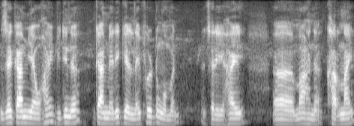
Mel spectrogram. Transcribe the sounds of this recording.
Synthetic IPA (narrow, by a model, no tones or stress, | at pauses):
zaɡamjawɦajbidinɐɡamjaɾiɡelnajpʰɯɾdɔŋɔmɐn | zaɾiɦaj | mahanɐkʰaɾnaj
